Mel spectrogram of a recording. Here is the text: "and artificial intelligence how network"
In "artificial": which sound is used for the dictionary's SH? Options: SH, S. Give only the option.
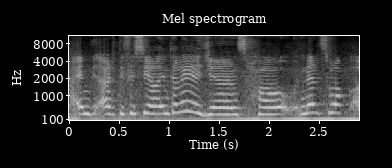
S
